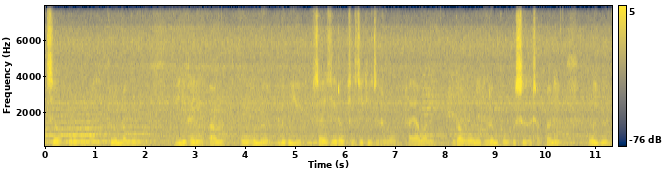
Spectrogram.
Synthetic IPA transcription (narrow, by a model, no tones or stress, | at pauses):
siawkɔɾɔɡɔŋmajkʰulɔmnaŋbɯŋ | binikʰajnɯaŋ | ɯŋɦunːɯlubɯjɯsajzeɾawkʰizikʰidɯɾɯmawtʰajabanɯ | ɡawɡawnidʱɯɾɯmkʰɯwbɯsɯɦʰɯtʰap̚ʰnanɯj | ojbɯ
